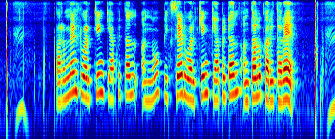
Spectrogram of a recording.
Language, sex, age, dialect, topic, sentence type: Kannada, female, 41-45, Mysore Kannada, banking, statement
